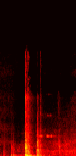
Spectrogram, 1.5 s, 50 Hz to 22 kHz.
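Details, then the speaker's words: Tesla Model 3 Hansshow power trunk with close position set lower: brief motor whir then a sharp pop as the lid pulls down hard; latch appears forced, closing too tightly. "hear that pop it feels like it's forced a little bit more"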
